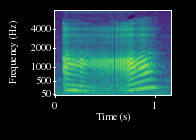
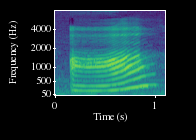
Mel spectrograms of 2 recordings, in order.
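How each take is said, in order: First: The pitch dips low and then rises. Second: The pitch rises from low to high. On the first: "from the lower up and then it's going down and then up again" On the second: "The second tones is from low to up"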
